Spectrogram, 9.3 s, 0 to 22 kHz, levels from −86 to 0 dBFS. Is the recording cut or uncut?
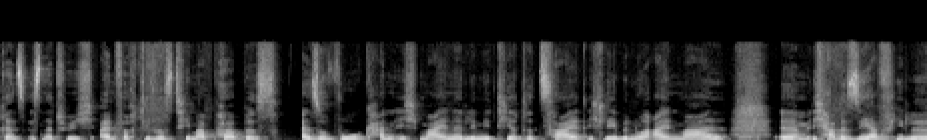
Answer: uncut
